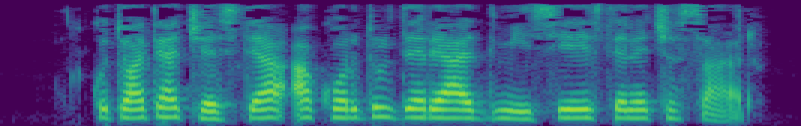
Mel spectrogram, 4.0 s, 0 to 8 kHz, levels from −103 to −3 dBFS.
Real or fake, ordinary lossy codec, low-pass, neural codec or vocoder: fake; MP3, 32 kbps; 7.2 kHz; codec, 24 kHz, 6 kbps, HILCodec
